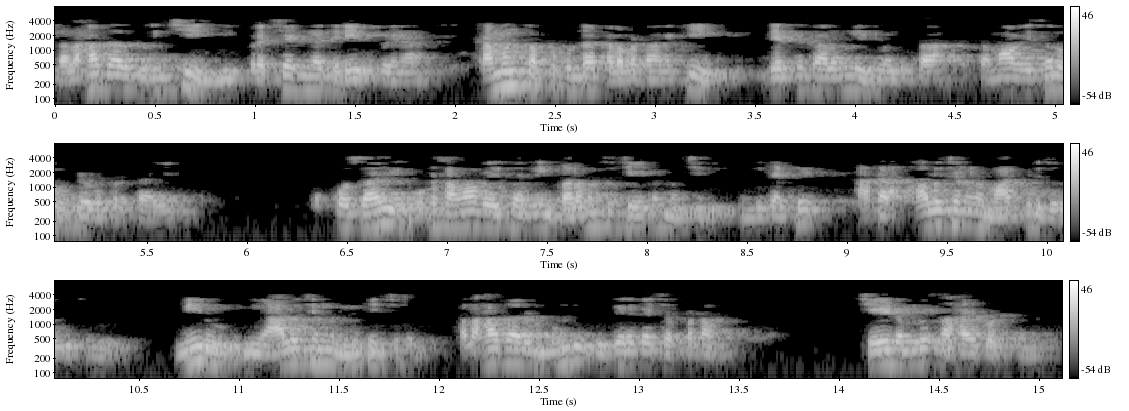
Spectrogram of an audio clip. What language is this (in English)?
Telugu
